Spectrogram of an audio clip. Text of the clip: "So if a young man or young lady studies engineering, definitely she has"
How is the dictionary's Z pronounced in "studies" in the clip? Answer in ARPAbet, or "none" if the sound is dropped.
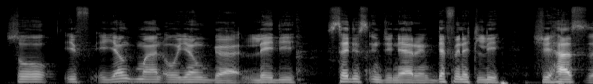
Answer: S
